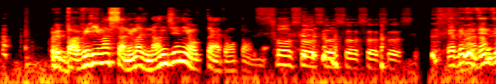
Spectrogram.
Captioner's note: laughs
